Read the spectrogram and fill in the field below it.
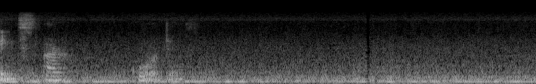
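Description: Audio from a call path, with a short stall from a late packet at about 3.66 to 3.70 s. A packet showed up late, the jitter buffer ran dry, and the receiver stretched the last bit of sound by roughly 24 ms until it arrived, then picked up right where it left off. Nothing's lost, but that moment hangs a touch too long, and everything after sits about 24 ms later. The top end stops around 12 kHz, which fits Opus at a modest rate.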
